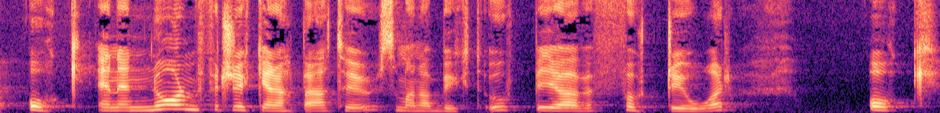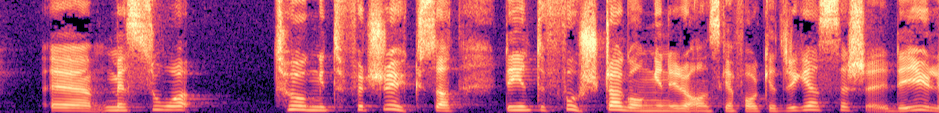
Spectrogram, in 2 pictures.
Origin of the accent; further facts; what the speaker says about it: Iran; now in Sweden; det här är min plikt som iranier och som medmänniska att faktiskt vara en röst för dem som just nu inte har en röst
